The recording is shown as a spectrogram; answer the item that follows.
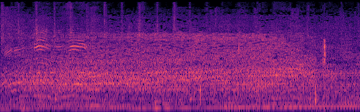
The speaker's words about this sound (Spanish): ¡Ahí viene el bus! ¡Me voy!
